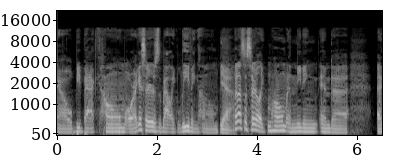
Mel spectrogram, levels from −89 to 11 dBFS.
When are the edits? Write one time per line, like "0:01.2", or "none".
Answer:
0:04.2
